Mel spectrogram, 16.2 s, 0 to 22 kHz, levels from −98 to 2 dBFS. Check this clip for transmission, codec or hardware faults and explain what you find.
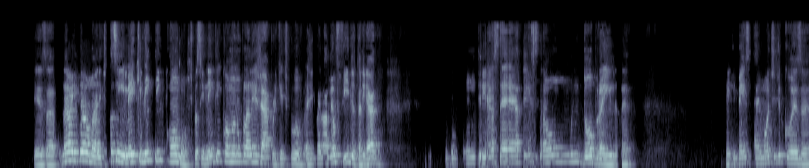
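One transmission fault shows up, riding on a call codec whose top end stops around 12 kHz. From 9.47 to 10.97 s there's repeated packet loss (robotic sound): dozens of gaps up to 44 ms, each patched by stretching the last sound, leaving choppy speech with bits missing.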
